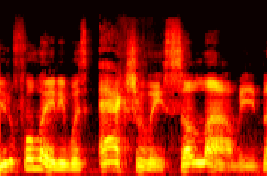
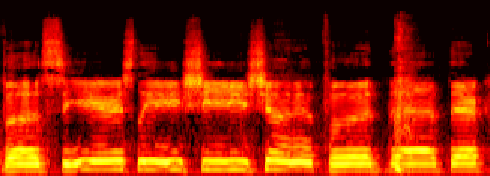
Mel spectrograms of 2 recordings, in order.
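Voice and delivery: high, slow elf singer talking; 8 semitones higher, much slower than usual. Acted. Elf singer's spoken aside.

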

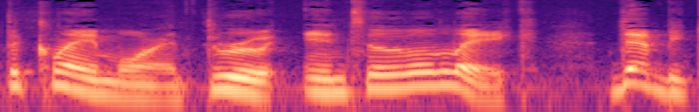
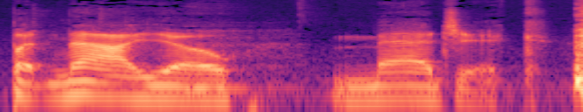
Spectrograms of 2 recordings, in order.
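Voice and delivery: normal talking voice

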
